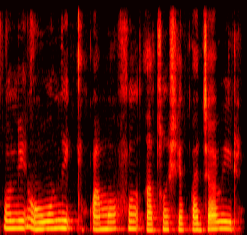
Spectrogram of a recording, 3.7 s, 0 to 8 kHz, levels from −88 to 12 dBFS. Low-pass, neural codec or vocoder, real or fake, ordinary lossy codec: none; codec, 16 kHz, 4 kbps, FunCodec, trained on Chinese and English, 50 frames a second; fake; none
